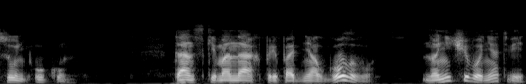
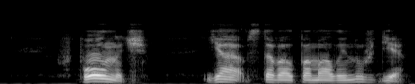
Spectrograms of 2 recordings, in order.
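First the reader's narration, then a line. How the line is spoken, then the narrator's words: Weak voice, monk. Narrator (Russian): объяснил слабым голосом танский монах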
